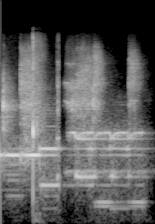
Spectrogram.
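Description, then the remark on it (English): A phone ringtone plays loudly, a bright electronic melody of steady tones with a brief break in the middle, with no voices over it. “I don't know why that my phone rang.”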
